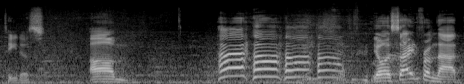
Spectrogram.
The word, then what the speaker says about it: Tidus: As much fun as it is to make fun of the guy who voice acted Tidus, or Titus, depending on how you like to pronounce it. I always called it Tidus.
